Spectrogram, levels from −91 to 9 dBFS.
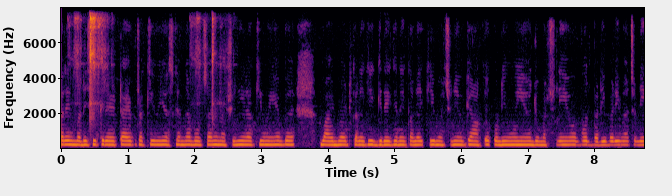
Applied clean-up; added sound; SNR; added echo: neural mask model RNNoise.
